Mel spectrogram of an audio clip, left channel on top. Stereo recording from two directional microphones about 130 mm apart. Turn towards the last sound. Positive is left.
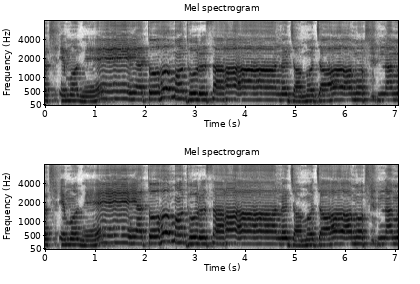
turn(degrees=-20)  # may be behind; listen again after turning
